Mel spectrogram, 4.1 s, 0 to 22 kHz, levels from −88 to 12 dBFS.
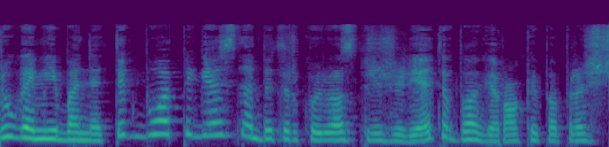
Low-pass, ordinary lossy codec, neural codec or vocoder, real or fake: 10.8 kHz; AAC, 32 kbps; vocoder, 44.1 kHz, 128 mel bands, Pupu-Vocoder; fake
